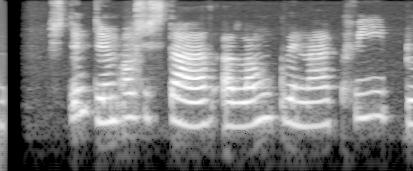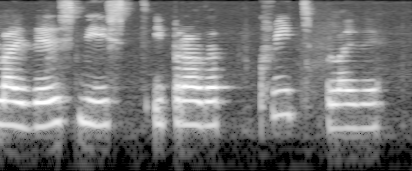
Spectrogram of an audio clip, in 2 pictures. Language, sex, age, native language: Icelandic, female, 11, Icelandic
